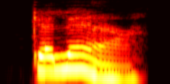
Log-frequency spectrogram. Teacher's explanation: listen to how the ein interacts there with the vowel. Becomes like a schwa.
